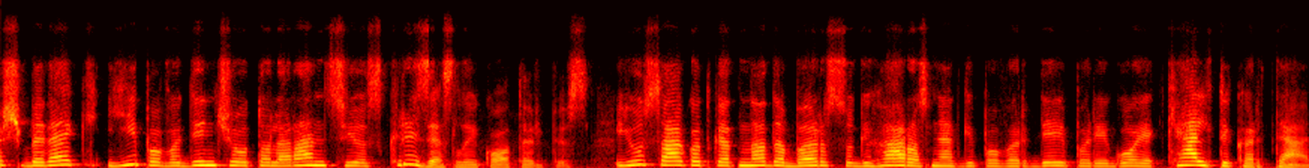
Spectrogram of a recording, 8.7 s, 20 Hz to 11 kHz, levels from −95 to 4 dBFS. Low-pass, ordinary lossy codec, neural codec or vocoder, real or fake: 7.2 kHz; Opus, 16 kbps; none; real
